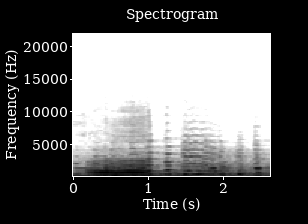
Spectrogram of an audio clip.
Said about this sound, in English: Now, his main business is growing organic vegetables, but he still has a small livestock holding. But 15 cows and 15 calves and the bull.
